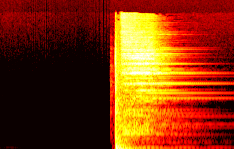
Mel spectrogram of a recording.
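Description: A single drum hit with a cymbal crash about a second in, ringing out and fading over most of a second; silence before it.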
